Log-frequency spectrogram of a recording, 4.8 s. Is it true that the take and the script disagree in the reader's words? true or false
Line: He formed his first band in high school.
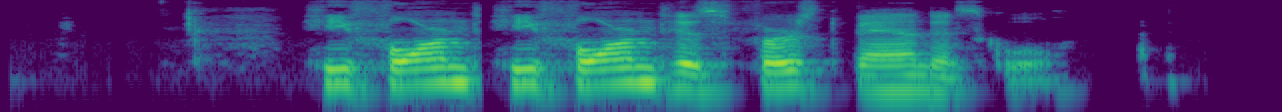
true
